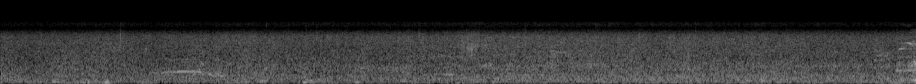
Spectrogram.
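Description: Steady rush of flowing spring-pool water, even and unbroken, with a faint distant voice briefly heard about two seconds in.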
